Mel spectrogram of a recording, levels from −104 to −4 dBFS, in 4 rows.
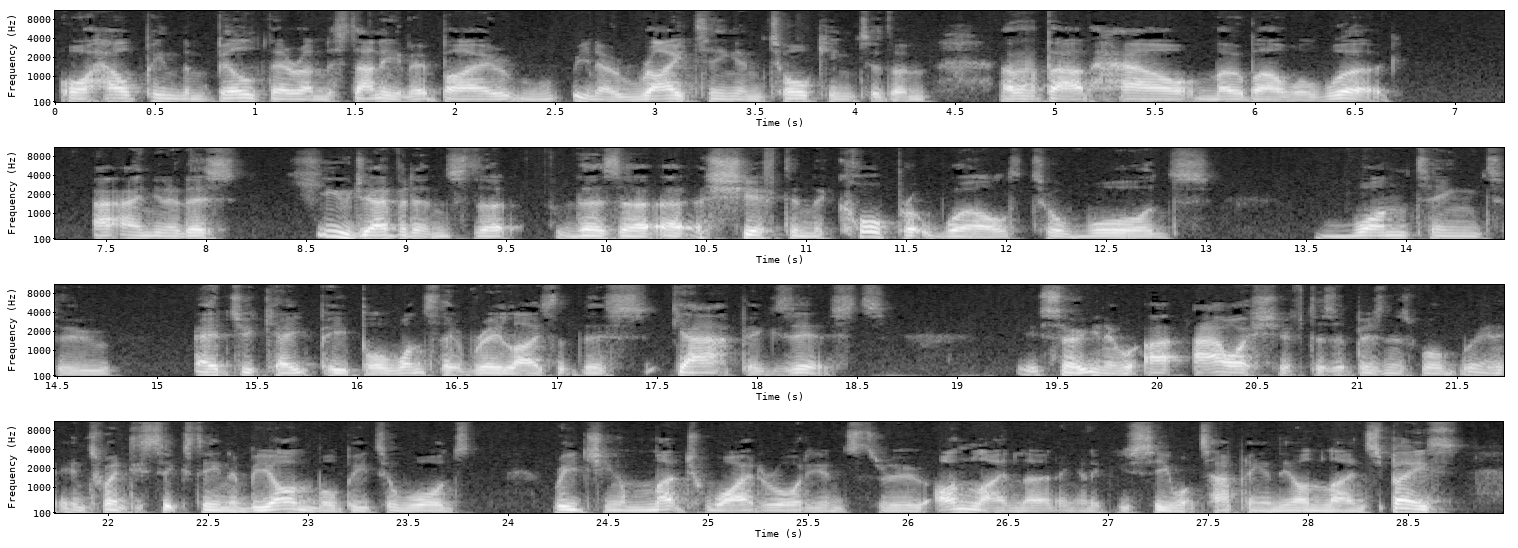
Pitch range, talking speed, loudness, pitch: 95-105 Hz, 170 wpm, -16 LUFS, 100 Hz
